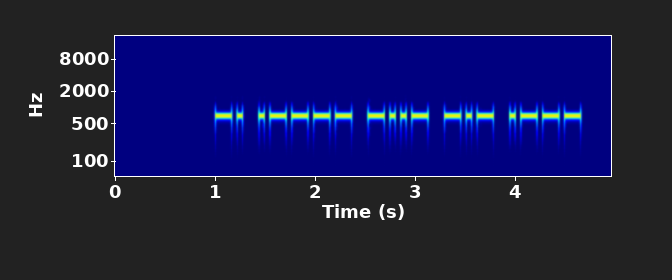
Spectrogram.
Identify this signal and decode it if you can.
Morse code, heard as a keyed tone, about 25 wpm, 700 Hz. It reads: N1XKJ
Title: Speed Racing - USA 1x3 Call Signs 22wpm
